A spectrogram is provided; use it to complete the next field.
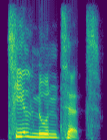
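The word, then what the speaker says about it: טיל נט: Til nun tet. This one we don't pronounce as a word. Instead, we spell it out.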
